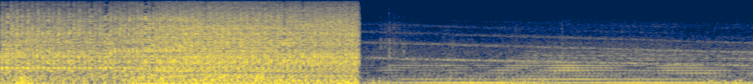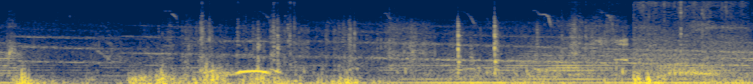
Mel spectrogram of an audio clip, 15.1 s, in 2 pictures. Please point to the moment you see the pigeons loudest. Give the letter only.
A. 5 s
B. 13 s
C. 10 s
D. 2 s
C.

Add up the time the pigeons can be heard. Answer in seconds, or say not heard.
6 s.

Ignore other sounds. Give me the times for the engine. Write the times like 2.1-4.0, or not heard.
0.0-3.6.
